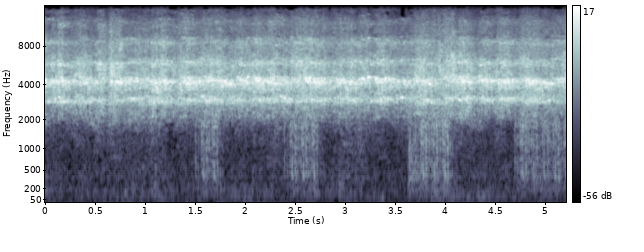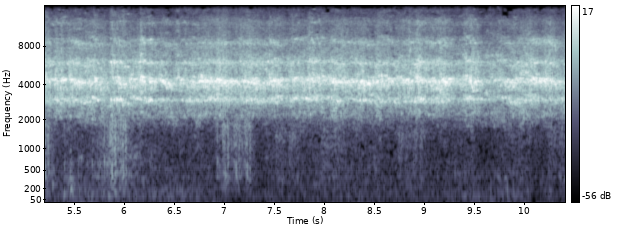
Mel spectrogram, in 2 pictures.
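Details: Hundreds of cobalt-winged parakeets gathered at a clay lick in the Ecuadorian Amazon: a deafening, dense, unbroken wall of shrill, high chattering and screeching, with brief rustling bursts throughout.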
